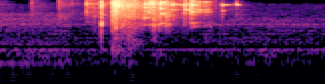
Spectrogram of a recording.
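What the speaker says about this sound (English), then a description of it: "As the final fragment of glass shatters" Glass shattering in the horror game Slay the Princess: a short bright burst of breaking fragments, followed by tinkling shards that ring out and fade.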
